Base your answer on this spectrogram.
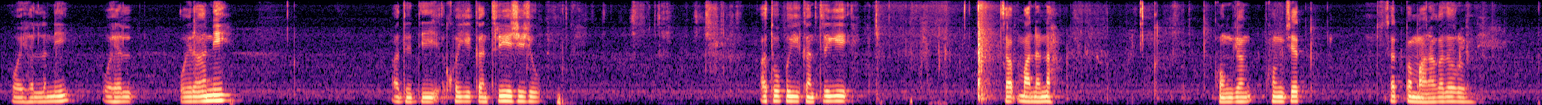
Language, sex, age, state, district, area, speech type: Manipuri, male, 45-60, Manipur, Bishnupur, rural, spontaneous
